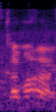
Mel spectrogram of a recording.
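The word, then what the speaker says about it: טמא: Tama'ah. Tama'ah. There you go. That's it. You got it, bro. Go ahead. The definition is I'll read. I got it. Yeah, it's the Hebrew word tama'ah.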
